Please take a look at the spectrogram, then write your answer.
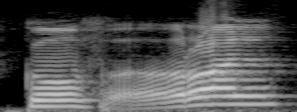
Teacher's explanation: Kufral di sini idgham bila gunnah. Tanwin bertemu lam. Asalnya kufran, tapi bila datang lam nama hukumnya masuk tanpa dengung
